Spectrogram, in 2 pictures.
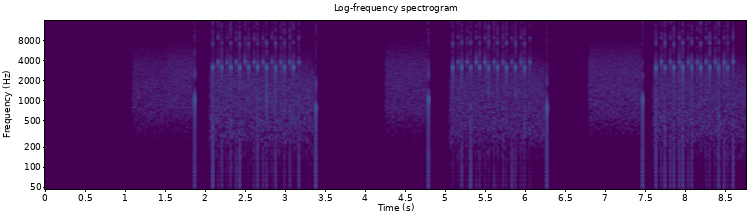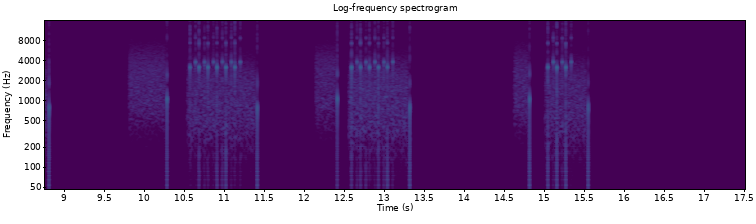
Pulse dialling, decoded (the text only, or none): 0 9 9 6 5 3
